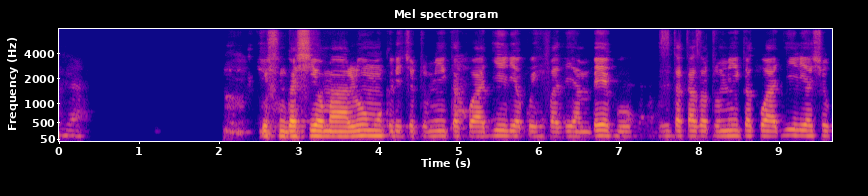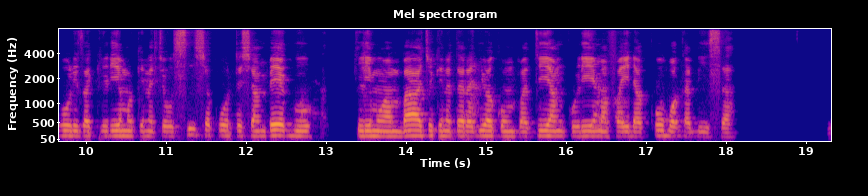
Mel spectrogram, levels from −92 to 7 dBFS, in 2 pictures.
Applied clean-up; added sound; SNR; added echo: neural mask model Resemble Enhance denoiser.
